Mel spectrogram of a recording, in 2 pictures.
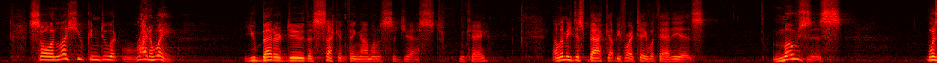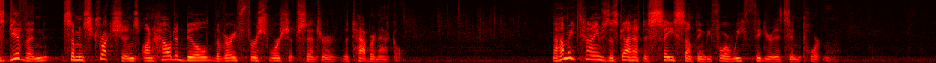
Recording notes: at The Awakening Conference LIVE from River House, Garden City, ID.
